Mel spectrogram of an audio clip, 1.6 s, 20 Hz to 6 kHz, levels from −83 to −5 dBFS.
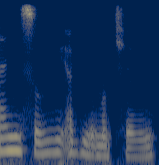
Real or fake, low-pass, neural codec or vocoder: fake; 5.4 kHz; codec, 16 kHz, about 1 kbps, DyCAST, with the encoder's durations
